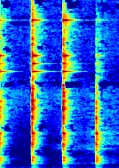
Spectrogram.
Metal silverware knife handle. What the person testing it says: If I take one that is hollow and tap it, you can hear the difference. There's like a clinking sound.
